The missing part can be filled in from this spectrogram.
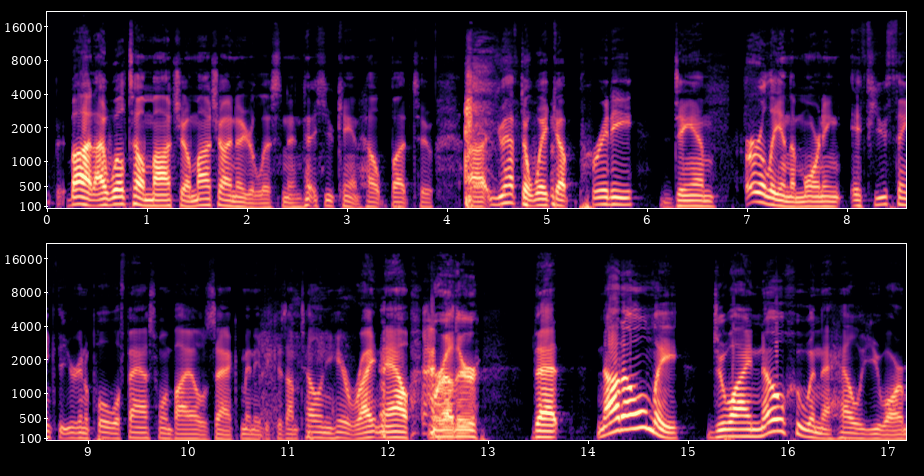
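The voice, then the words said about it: Wrestler promo impression voice. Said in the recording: “Are you gonna do a Canadian macho pinball? ... my Macho Man impression”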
